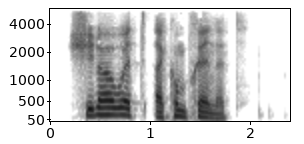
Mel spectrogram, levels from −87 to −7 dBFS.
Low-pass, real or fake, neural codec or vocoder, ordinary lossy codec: 5.4 kHz; fake; codec, 16 kHz, 0.7 kbps, FocalCodec; MP3, 32 kbps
